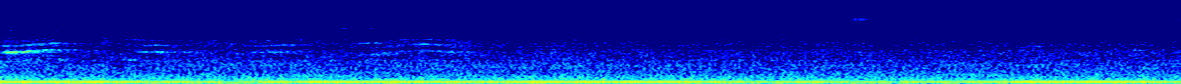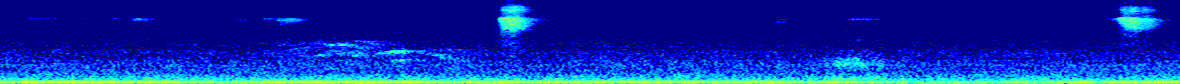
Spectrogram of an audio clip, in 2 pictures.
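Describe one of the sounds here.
A paintbrush strokes softly across canvas.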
